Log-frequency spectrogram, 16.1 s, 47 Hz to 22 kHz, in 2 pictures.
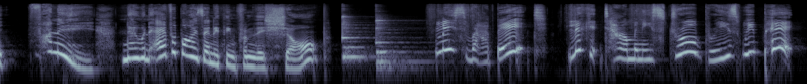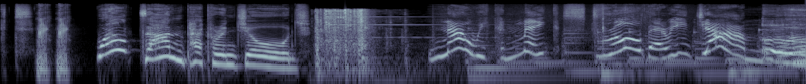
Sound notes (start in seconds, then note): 11.2 till rings; 15.7 groaning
